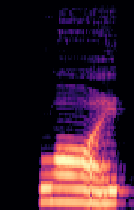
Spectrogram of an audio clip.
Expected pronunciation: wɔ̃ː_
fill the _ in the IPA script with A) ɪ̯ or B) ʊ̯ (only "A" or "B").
A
